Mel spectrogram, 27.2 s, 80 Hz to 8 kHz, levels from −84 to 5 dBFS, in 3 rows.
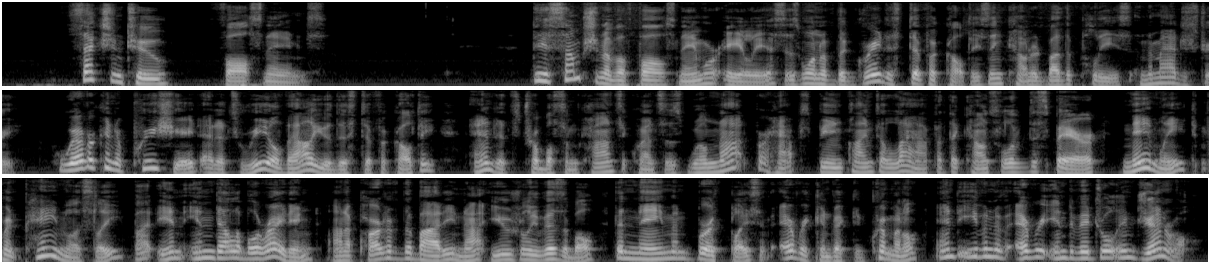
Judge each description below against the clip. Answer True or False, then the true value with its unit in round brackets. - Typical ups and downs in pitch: False (8.0 semitones)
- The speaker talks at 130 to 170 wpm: False (185 wpm)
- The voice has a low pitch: True (130 Hz)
